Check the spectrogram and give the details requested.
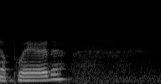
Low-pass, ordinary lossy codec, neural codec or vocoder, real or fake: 7.2 kHz; none; codec, 16 kHz, 0.5 kbps, X-Codec, HuBERT features, trained on LibriSpeech; fake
